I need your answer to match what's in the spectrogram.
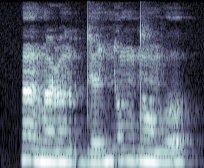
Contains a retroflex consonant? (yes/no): yes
